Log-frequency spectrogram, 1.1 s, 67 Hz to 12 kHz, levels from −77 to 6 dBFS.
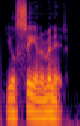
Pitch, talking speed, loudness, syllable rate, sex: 110 Hz, 280 wpm, -16 LUFS, 8.1 syllables/s, male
